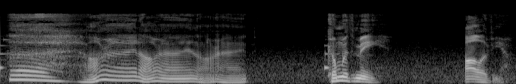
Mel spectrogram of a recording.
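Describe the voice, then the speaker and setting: Video game rogue leader: cocky, mocking, swooping pitch, gravelly creak. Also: male voice, expressive, slow, a little hiss or hum. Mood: mocking, smug. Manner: theatrical, drawling, mocking. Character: sly, teasing, cocky male leader of rough mercenaries.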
